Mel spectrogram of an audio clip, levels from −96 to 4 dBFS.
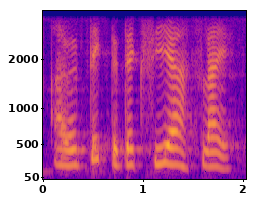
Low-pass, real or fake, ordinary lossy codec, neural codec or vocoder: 3.6 kHz; fake; none; codec, 24 kHz, 3.1 kbps, DualCodec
